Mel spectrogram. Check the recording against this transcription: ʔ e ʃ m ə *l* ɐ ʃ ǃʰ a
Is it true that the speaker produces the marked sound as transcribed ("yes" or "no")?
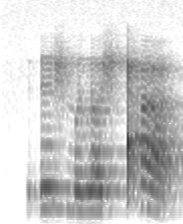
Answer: yes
